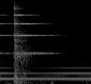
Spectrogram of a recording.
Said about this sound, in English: I got the bell around here somewhere. There it is.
